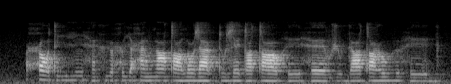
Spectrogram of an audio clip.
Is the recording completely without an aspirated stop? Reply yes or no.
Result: yes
